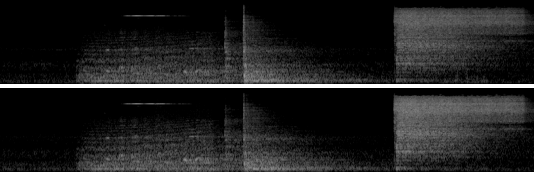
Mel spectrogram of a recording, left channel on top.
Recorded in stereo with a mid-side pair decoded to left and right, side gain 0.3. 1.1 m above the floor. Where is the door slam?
65° left, 1.0 m.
